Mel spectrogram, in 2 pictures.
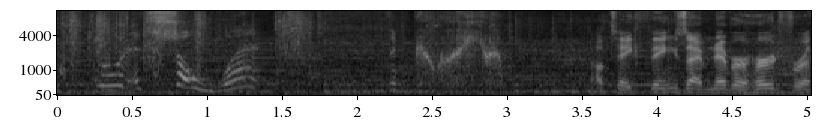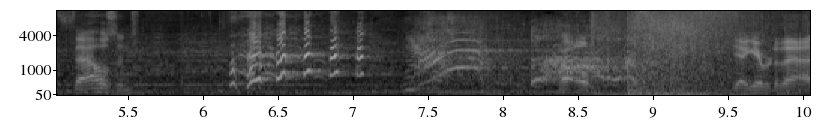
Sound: laughs

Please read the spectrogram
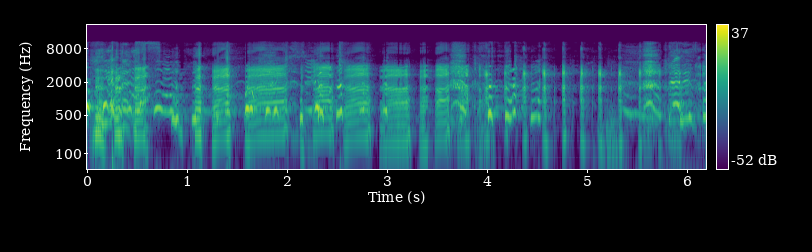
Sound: Laughter at Jacob's Expense

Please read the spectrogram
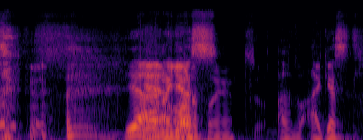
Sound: laughing

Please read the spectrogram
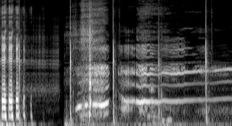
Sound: chuckles; whimpering

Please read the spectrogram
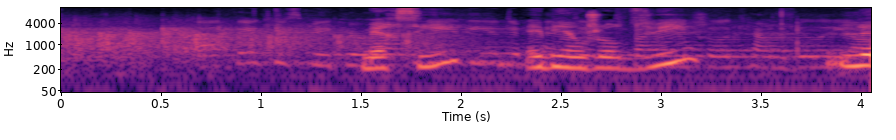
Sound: applause

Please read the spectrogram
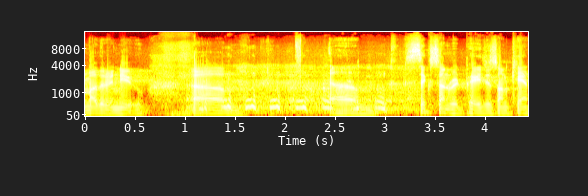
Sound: audience laughs

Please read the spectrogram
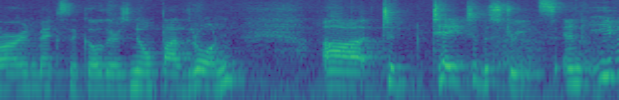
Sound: spanish

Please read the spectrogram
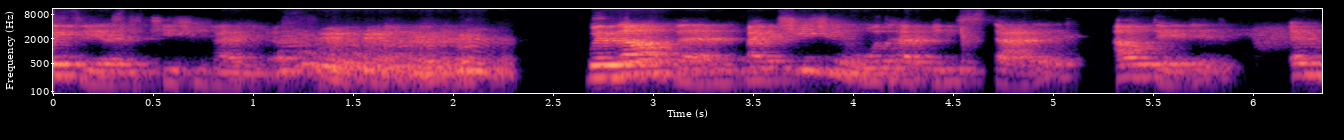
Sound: laugh

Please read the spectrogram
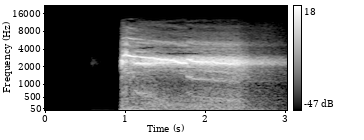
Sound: eagle cries

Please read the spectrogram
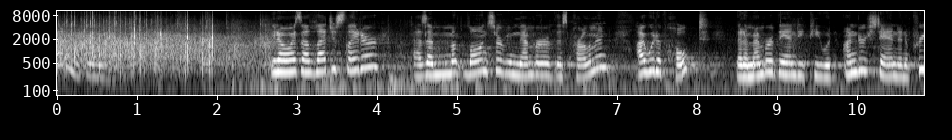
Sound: some Applause

